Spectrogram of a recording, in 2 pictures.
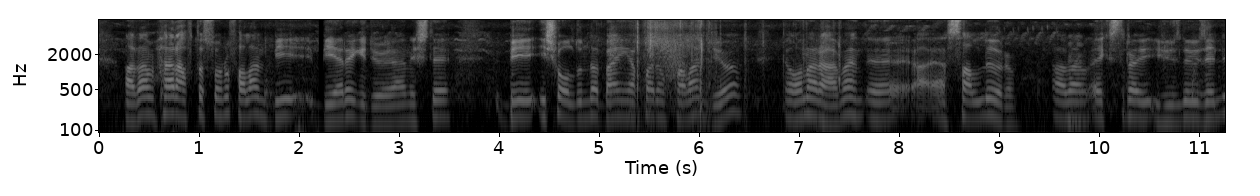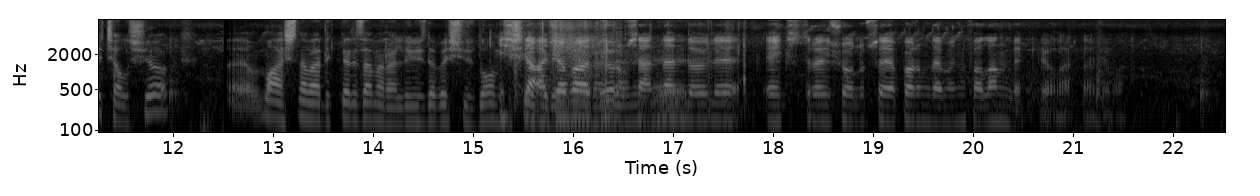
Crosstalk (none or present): present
